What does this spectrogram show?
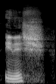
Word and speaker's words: Inis: This one, I'm just going to say it out so no one mispronounces it too soon. It's Inish.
